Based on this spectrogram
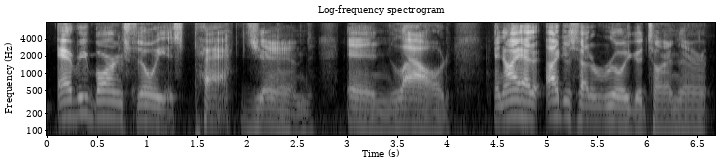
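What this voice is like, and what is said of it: Hoarse, worn-out voice. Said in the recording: “my throat's gone because I went out hard on Friday night”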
